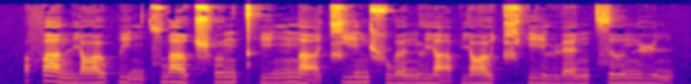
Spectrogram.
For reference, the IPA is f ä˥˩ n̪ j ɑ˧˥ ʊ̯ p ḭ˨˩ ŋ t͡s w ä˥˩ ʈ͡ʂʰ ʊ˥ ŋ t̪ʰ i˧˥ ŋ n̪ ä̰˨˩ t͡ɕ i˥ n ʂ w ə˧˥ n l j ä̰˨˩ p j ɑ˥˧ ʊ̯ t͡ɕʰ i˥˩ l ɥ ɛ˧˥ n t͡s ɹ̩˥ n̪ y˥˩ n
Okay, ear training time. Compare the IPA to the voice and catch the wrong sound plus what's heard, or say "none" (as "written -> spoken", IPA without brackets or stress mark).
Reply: none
